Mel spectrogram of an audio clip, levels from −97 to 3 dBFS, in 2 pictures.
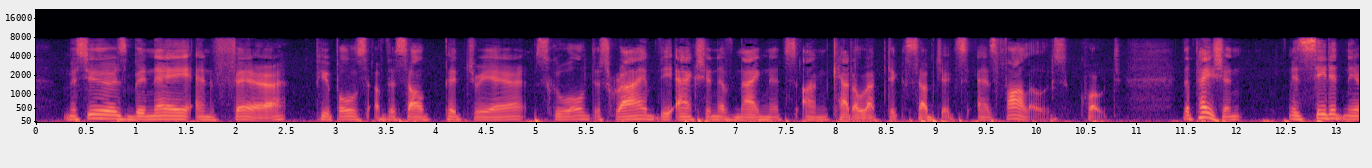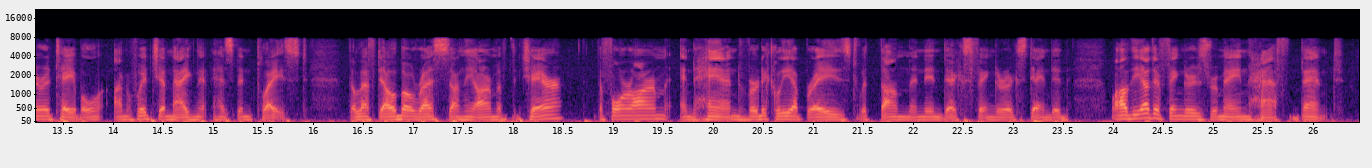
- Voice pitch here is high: No, low, 100 Hz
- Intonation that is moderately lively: Yes, average, 3.1 semitones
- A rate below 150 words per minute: Yes, average, 140 wpm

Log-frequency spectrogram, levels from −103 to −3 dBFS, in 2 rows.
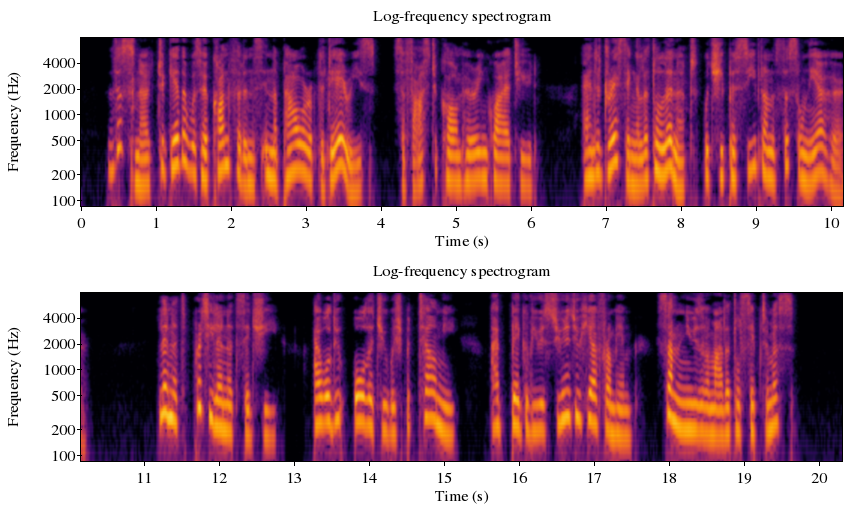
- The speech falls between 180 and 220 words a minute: Yes, average, 185 wpm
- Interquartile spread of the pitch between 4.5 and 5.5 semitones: Yes, average, 5.1 semitones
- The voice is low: No, high, 195 Hz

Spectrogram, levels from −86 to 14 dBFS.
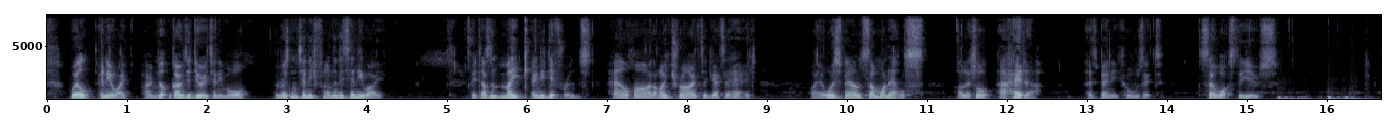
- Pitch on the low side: Yes, low, 130 Hz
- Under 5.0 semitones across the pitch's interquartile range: No, wide, 5.5 semitones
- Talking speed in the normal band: Yes, average, 160 wpm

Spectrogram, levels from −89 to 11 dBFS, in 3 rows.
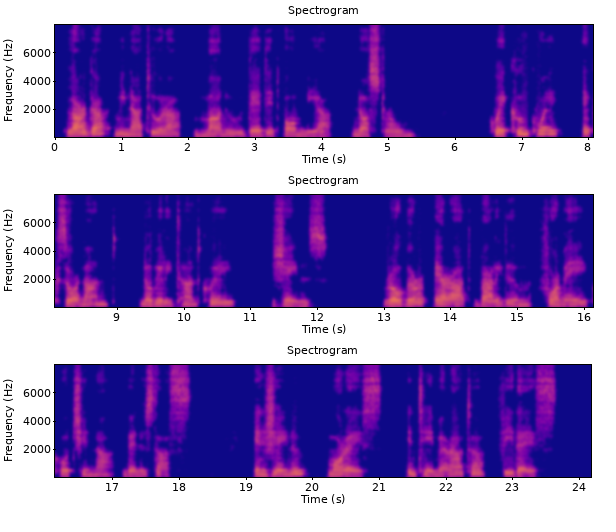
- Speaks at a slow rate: Yes, slow, 50 wpm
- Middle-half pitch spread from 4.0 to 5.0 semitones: No, narrow, 2.5 semitones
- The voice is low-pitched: No, medium, 180 Hz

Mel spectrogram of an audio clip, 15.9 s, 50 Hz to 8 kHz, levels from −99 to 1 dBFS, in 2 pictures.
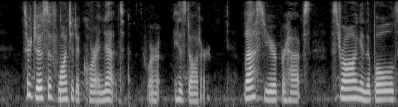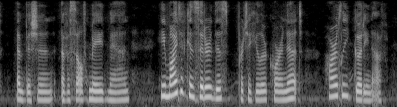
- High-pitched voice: Yes, high, 195 Hz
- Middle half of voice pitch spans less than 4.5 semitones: Yes, average, 3.7 semitones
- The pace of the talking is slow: Yes, slow, 115 wpm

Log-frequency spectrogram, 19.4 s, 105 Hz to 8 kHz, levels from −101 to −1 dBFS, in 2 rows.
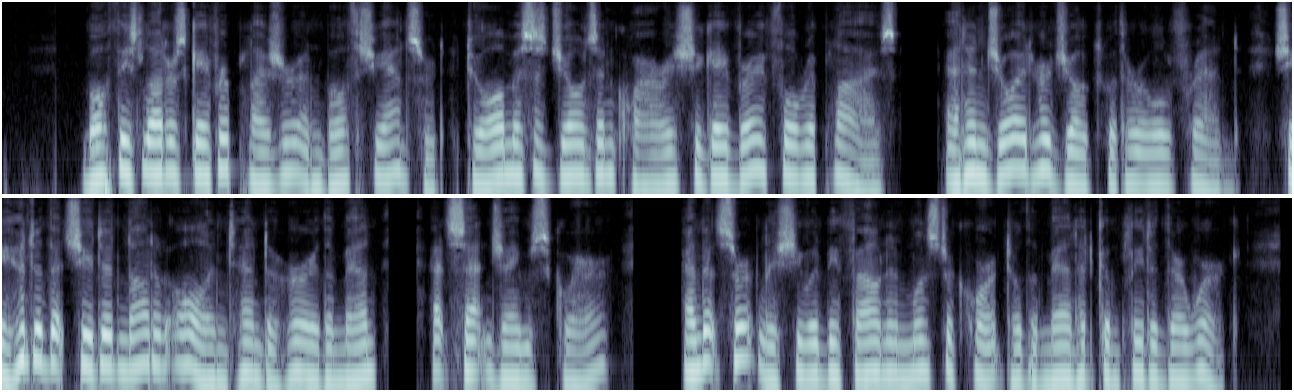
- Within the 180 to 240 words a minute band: Yes, average, 190 wpm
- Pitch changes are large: No, average, 3.3 semitones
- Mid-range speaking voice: Yes, medium, 150 Hz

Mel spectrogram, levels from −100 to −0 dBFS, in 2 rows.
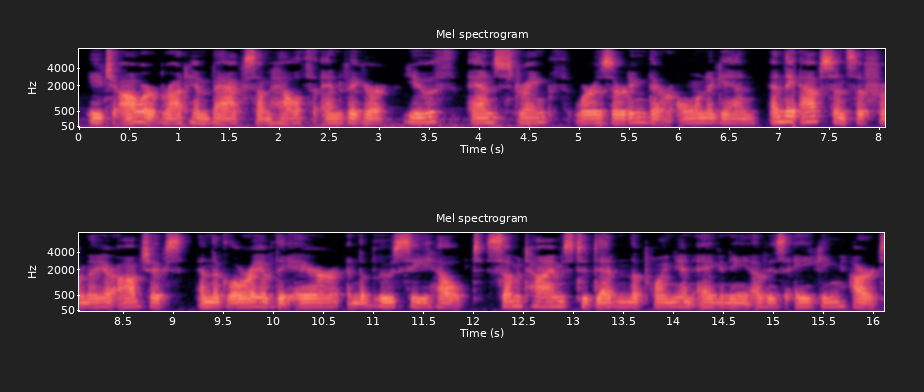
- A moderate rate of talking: Yes, average, 165 wpm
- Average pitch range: No, narrow, 1.6 semitones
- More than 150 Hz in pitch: No, low, 130 Hz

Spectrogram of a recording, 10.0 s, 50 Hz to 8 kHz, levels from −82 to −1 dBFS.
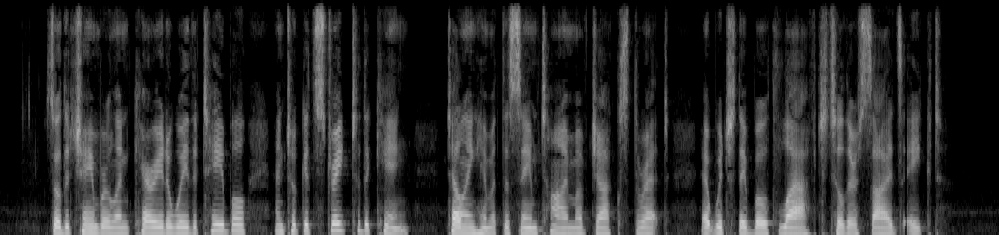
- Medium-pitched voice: Yes, medium, 180 Hz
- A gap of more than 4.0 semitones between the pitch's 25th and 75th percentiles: No, average, 3.1 semitones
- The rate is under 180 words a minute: No, average, 190 wpm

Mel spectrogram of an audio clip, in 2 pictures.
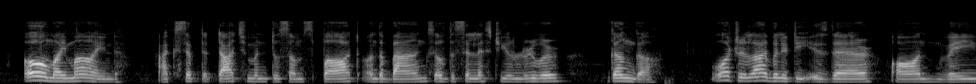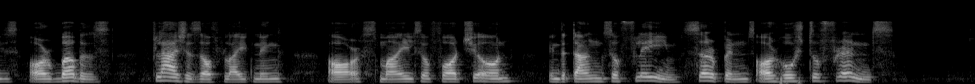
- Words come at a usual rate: No, slow, 125 wpm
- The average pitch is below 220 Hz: Yes, low, 135 Hz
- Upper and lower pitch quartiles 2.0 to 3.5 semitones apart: Yes, narrow, 2.6 semitones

